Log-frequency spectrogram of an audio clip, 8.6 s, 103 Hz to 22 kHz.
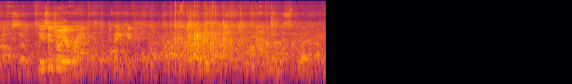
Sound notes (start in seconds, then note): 2.2 audience applauding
